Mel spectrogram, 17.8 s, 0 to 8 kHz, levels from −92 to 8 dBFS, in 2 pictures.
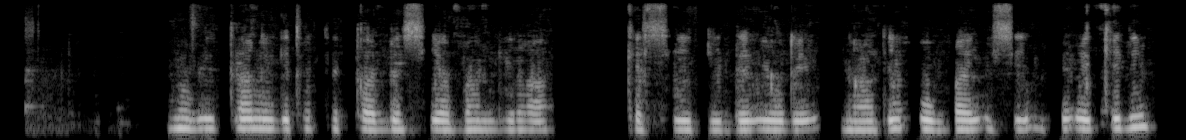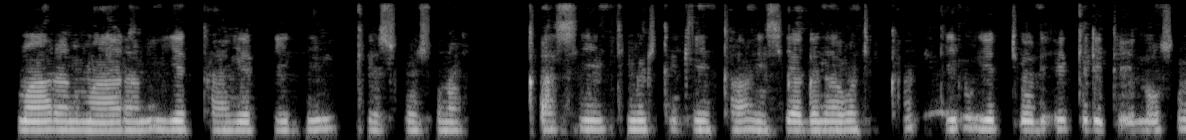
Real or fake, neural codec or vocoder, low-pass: real; none; 7.2 kHz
